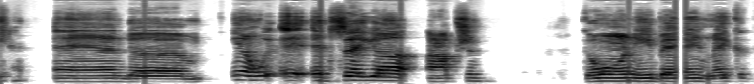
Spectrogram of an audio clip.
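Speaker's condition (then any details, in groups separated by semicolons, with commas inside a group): Cerebral palsy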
